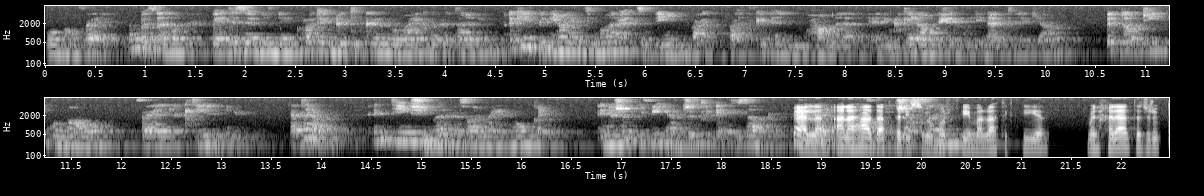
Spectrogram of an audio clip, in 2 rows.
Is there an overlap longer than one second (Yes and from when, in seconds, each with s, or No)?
Yes, from 18.7 s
